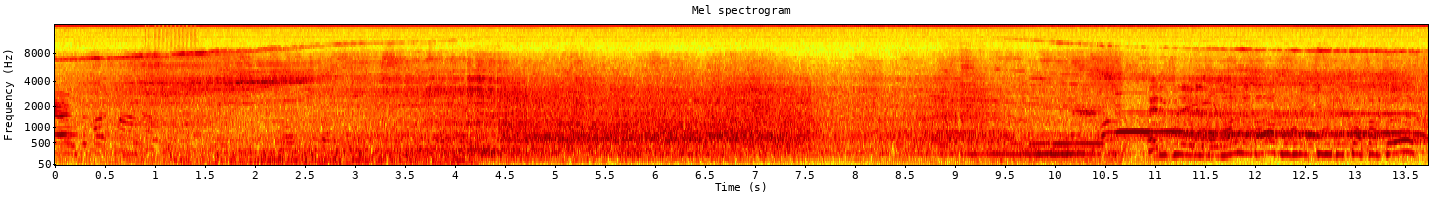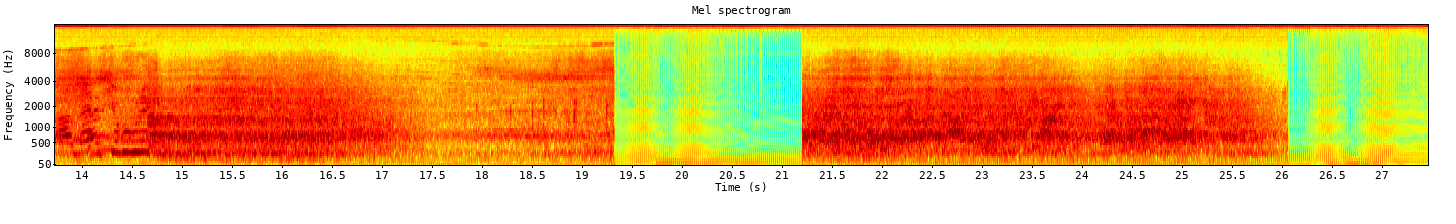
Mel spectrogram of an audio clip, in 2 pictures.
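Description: Engine of a small yellow ride-on kart running on a race track, mixed with voices from the crowd or a loudspeaker. The sound cuts out for about two seconds near the end, then returns.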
